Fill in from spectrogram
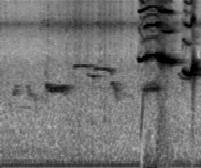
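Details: Oriental magpie-robin song used to provoke other birds into singing: soft whistles, then a sudden loud, piercing burst of high sweeping whistled notes over a low steady hum.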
